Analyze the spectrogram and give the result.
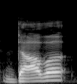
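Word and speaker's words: dour: It was grave news to finish a door day. डोर भी पढ़ा जाएगा, लेकिन इसको मेरियम वेबस्टर में डावर प्रोनाउंस किया जा रहा है।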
